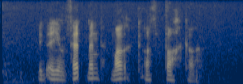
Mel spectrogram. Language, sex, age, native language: Icelandic, male, 40-49, German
